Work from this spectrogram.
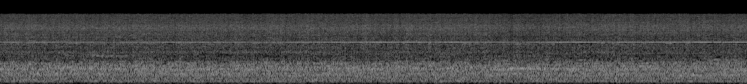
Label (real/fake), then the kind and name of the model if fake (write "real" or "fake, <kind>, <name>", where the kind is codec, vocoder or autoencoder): real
